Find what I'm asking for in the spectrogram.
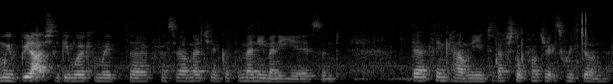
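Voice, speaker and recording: A woman with a British accent speaks in a very deep, low pitch and monotone, flat intonation, amid noticeable background noise and audible room echo. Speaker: professor. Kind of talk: academic seminar discussion. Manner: fast; hesitant, many fillers.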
